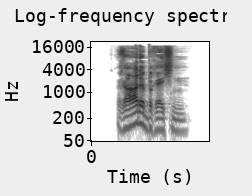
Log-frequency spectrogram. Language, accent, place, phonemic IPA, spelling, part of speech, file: German, Germany, Berlin, /ˈʁaːdəˌbʁɛçən/, radebrechen, verb, De-radebrechen.ogg
- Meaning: 1. to smatter, to butcher (speak a language with very limited knowledge) 2. to break on the wheel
